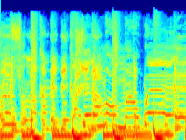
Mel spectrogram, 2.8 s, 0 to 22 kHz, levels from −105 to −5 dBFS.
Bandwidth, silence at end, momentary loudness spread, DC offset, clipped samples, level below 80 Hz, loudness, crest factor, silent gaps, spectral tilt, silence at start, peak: 16.5 kHz; 0 s; 3 LU; under 0.1%; under 0.1%; -28 dBFS; -24 LUFS; 12 dB; none; -5 dB/octave; 0 s; -10 dBFS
